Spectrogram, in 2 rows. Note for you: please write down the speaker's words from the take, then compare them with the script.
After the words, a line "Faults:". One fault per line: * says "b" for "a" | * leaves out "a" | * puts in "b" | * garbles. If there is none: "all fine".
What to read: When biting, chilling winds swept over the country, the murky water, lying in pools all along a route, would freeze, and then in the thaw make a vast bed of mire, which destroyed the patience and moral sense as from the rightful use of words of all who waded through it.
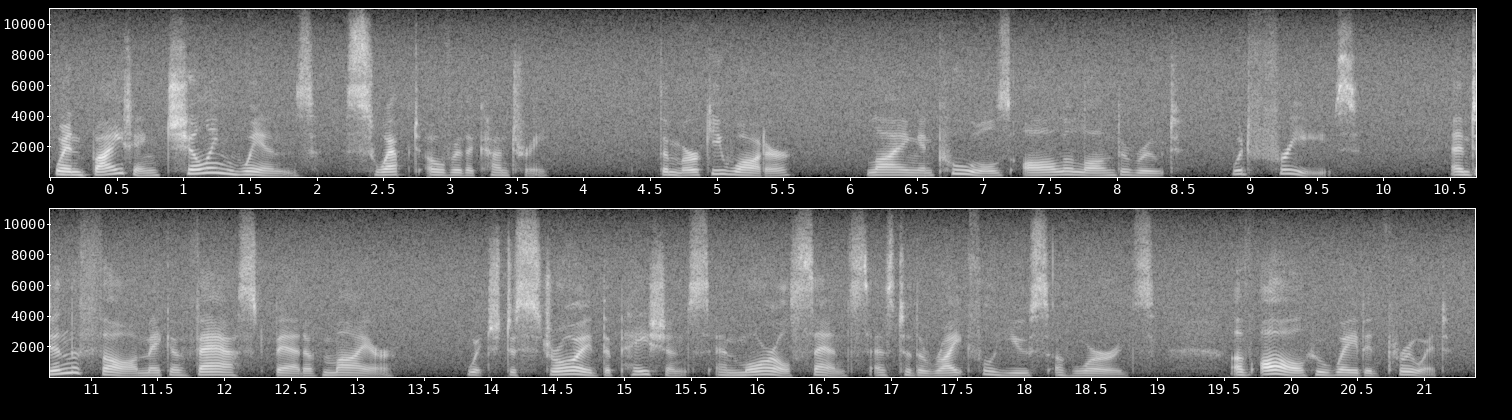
When biting, chilling winds swept over the country, the murky water, lying in pools all along the route, would freeze, and in the thaw make a vast bed of mire, which destroyed the patience and moral sense as to the rightful use of words of all who waded through it.
Faults:
* says "the" for "a"
* leaves out "then"
* says "to" for "from"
